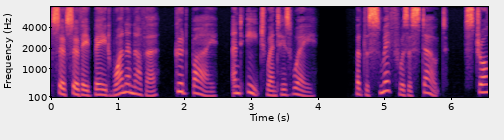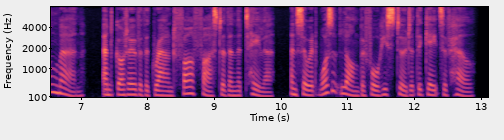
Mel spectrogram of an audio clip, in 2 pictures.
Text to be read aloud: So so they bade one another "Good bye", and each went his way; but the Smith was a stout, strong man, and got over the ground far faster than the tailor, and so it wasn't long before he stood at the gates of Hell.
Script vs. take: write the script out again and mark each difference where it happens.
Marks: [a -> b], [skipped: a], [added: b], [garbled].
So so they bade one another "Good bye", and each went his way; but the Smith was a stout, strong man, and got over the ground far faster than the tailor, and so it wasn't long before he stood at the gates of Hell.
